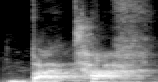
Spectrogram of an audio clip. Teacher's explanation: So in this case, we have a long vowel under the first syllable. So the accent is normal, which means that the accent is on the last syllable.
